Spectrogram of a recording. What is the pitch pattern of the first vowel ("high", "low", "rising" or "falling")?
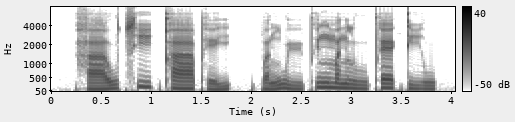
rising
